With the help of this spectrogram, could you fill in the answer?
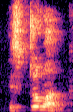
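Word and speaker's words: stomach: অর্থাৎ যখন নাকি এই সিএইচ এর উচ্চারণটা ক এর মতো হবে তখন শুধুমাত্র এস যোগ হবে, আর যখন এটা চ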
